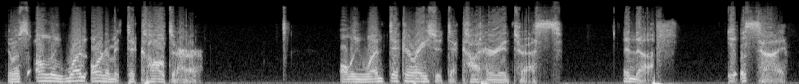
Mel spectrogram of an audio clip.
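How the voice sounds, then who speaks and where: Reading a sentimental fan-fiction romance aloud from a script, a storyteller delivers it with earnest drama, pausing often and speaking at normal speed. His medium-pitched voice sounds bright, forward and husky. The close, dry recording has no echo but is rough in quality.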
